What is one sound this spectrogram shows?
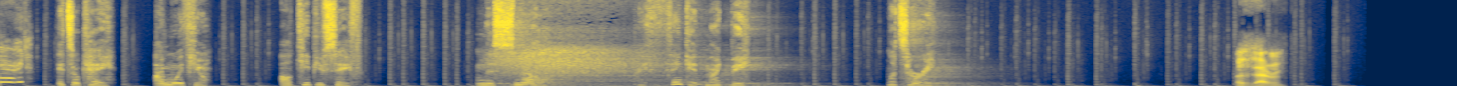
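Quick footsteps thud on a wooden floor.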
